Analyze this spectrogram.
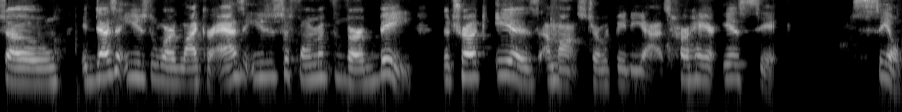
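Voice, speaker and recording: A woman with a plain, everyday voice talks at a medium pitch, at moderate speed, and with normal pitch variation. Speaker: teacher. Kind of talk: lecture.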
